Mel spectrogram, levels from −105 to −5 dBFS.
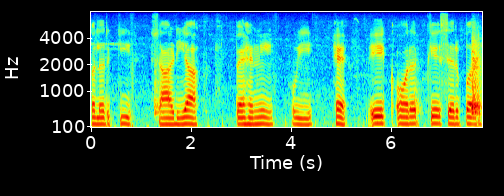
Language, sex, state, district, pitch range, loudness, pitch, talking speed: Hindi, female, Goa, North and South Goa, 160-175 Hz, -19 LUFS, 165 Hz, 85 wpm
